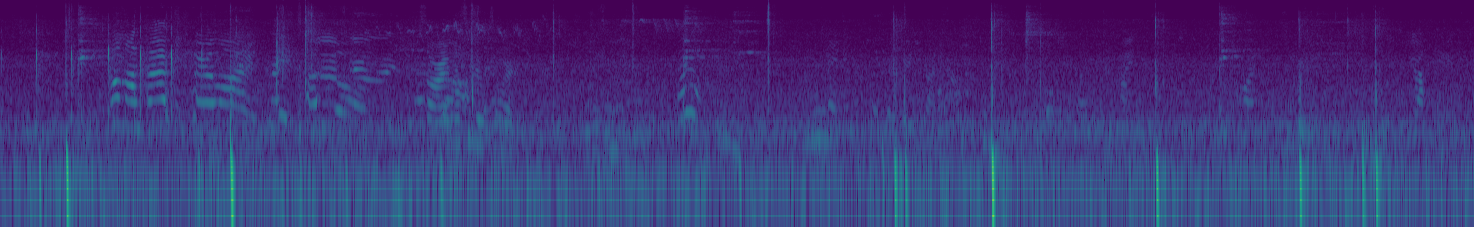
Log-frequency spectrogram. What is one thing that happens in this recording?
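A volleyball is hit with sharp thumps.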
